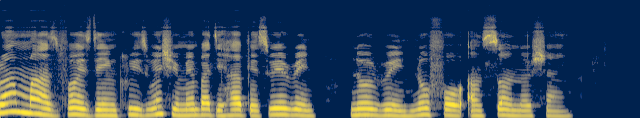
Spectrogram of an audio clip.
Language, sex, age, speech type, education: Nigerian Pidgin, female, 30-45, spontaneous, tertiary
